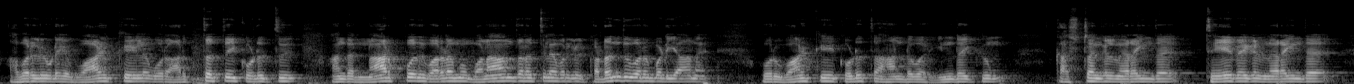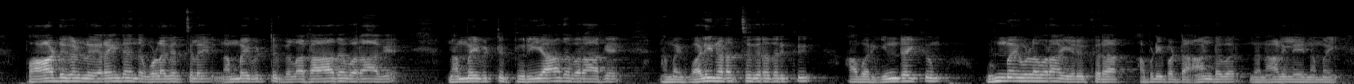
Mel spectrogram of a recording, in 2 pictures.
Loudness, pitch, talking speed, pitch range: -25 LUFS, 135 Hz, 95 wpm, 125-145 Hz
